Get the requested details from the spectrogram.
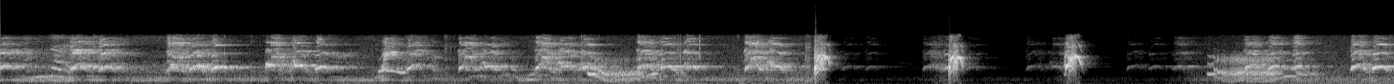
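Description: A Yorkshire Terrier gives rapid, high yapping barks, answering another dog's barking played nearby.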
